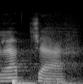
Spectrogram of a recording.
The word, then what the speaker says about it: Garnacha: You got to roll your R's in Spain. Garnacha.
